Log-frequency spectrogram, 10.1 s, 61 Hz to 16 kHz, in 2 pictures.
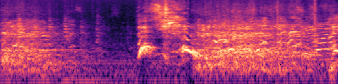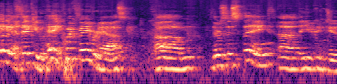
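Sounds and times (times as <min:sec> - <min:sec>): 
laughter: 0:00.0 - 0:06.1
steady hiss: 0:00.0 - 0:10.1
sneeze: 0:02.1 - 0:02.9
speech: 0:05.6 - 0:10.1.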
